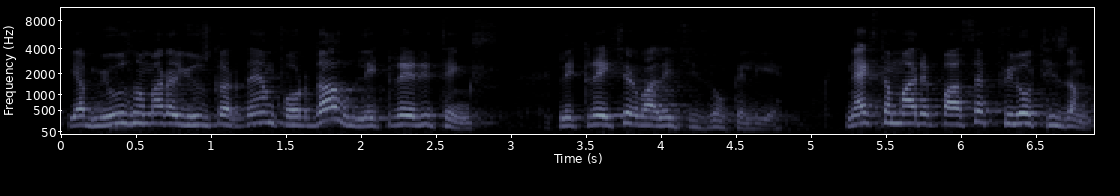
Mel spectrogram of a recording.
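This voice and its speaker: A young man with an Indian English accent teaching vocabulary, mixing Hindi and English and asking questions he answers himself. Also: high-pitched. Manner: asks questions then answers them himself; mixes Hindi and English words. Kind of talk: online exam-prep lesson.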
